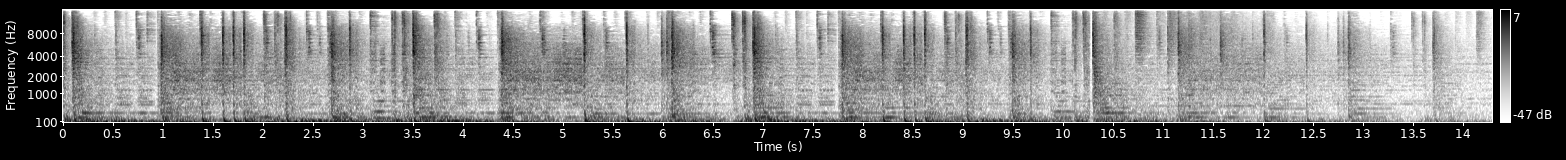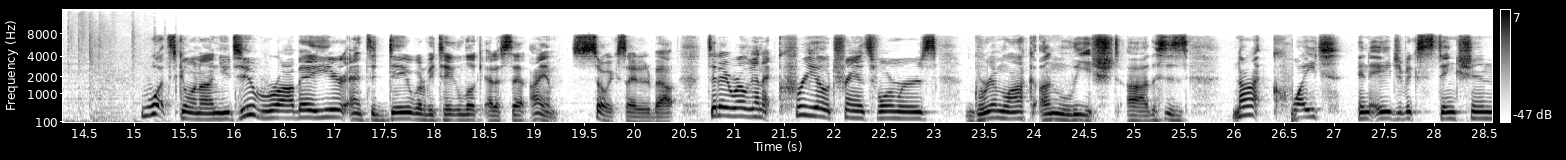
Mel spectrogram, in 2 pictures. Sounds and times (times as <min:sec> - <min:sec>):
Speech: 0:15.1 - 0:28.5.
